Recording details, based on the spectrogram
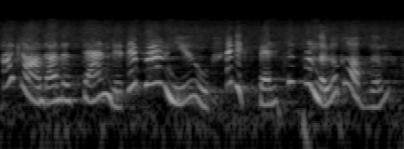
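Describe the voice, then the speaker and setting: A needling, sharp-tongued teenage girl, high-voiced and extremely animated. It is sarcastic radio sitcom acting on a muffled old recording. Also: normal speed. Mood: puzzled.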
